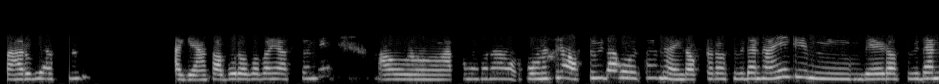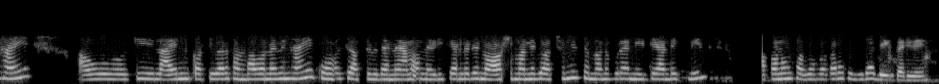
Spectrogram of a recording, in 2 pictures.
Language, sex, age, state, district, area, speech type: Odia, female, 30-45, Odisha, Sambalpur, rural, conversation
